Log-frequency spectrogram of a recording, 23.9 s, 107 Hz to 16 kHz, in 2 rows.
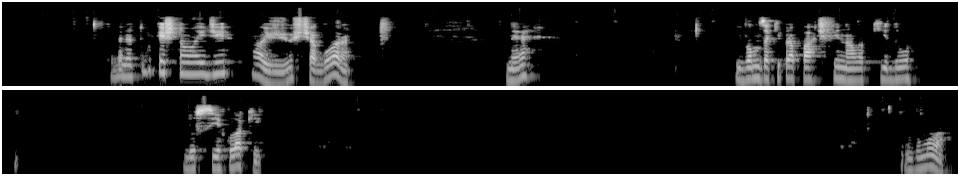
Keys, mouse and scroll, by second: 1.8-3.6 middle drag, 5.8-7.2 middle drag, 7.5 middle click, 11.3 Tab, 12.0 Tab, 13.4 middle click, 14.8 middle click, 17.7 a, 19.6 middle click, 22.2 z.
